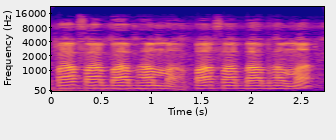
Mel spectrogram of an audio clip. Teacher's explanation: प वर्ग का उच्चारण ओष्ठ से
